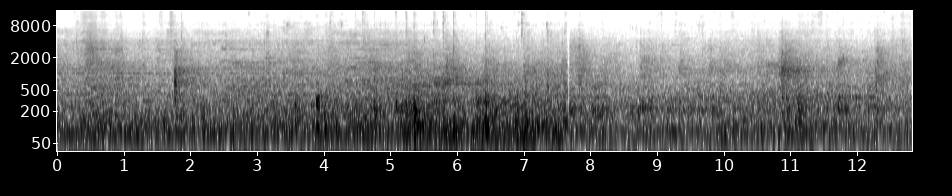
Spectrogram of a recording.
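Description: Hoofbeats of horses being ridden on sand footing in an indoor arena: irregular soft strikes, with a few sharper knocks.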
